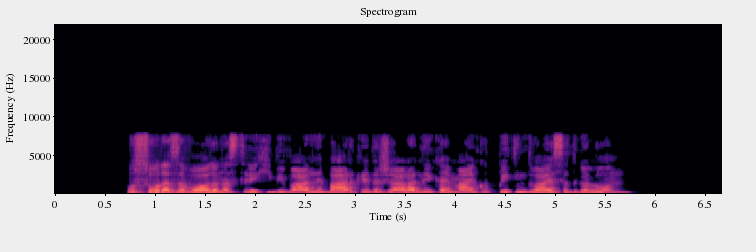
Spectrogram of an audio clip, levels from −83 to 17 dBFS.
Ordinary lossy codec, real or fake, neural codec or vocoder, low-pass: none; real; none; none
